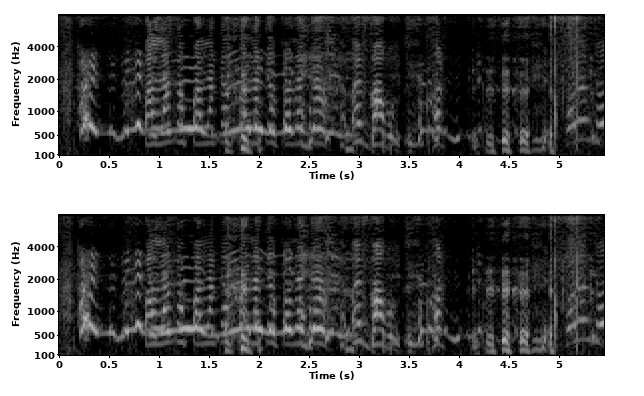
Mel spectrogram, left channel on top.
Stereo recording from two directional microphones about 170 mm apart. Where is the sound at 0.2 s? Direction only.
50° right (ahead or behind).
